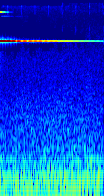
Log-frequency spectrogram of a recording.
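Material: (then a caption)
Base metal. A counterfeit Morgan silver dollar is pinged, giving a thin, high-pitched ring. The tone drops quickly, then fades out over about a second and a half. The coin fails the ping test and is judged not a real Morgan.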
